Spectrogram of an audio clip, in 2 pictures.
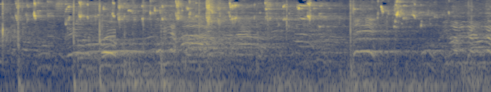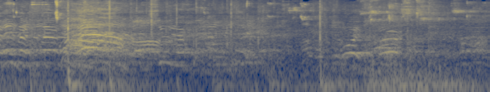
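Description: Teenage boys call out to each other in a large echoing hall.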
